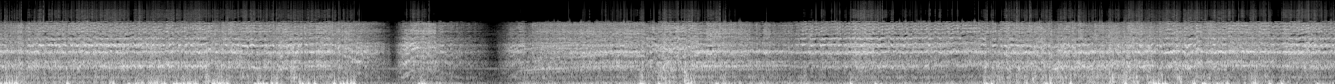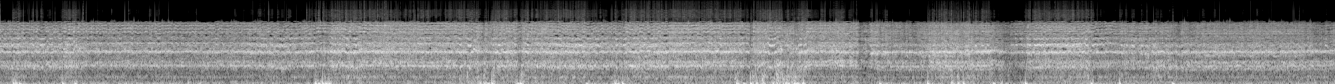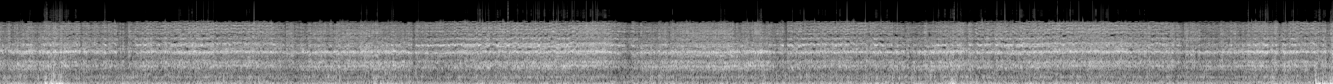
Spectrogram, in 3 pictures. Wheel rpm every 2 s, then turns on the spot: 210, 190, 90, 220, 220, 220, 220, 230, 230, 230, 230, 220, 210, 220, 230, 220, 210, 220, 220, 230.
none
